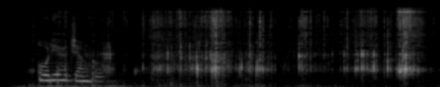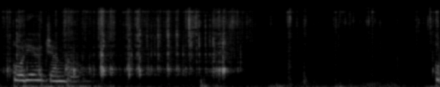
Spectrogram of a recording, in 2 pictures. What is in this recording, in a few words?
box with pennies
